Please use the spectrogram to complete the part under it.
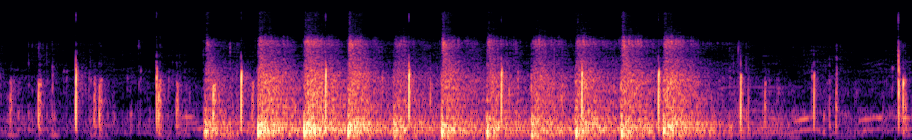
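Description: A crowd claps and cheers from a distance.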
